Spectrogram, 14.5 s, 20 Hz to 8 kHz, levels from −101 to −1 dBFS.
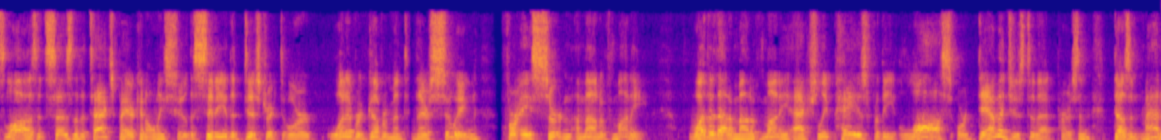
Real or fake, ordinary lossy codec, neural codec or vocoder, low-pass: real; MP3, 64 kbps; none; 7.2 kHz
